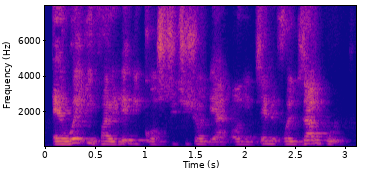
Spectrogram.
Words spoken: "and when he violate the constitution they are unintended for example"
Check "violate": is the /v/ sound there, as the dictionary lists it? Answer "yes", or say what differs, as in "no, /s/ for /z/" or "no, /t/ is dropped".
no, /f/ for /v/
